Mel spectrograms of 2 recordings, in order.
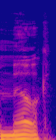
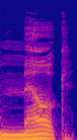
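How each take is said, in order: First: The vowel sounds like the i in 'bill'. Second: The vowel sounds like the e in 'bell'. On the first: "instead of milk" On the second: "a lot of people say milk"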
